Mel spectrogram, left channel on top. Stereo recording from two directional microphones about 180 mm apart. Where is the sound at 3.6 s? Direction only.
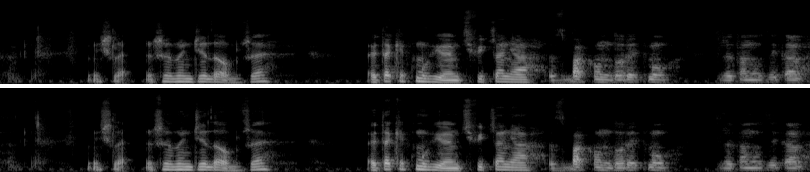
25° right (ahead or behind).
